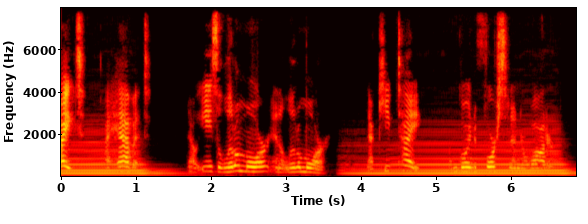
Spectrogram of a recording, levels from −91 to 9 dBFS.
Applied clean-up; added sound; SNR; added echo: none; Bowed string instrument; 6 dB; none.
